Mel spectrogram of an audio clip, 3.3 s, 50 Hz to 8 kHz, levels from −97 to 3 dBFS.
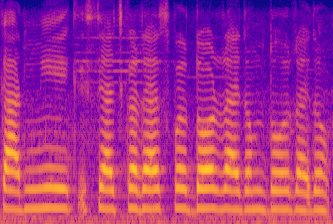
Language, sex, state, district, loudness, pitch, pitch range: Hindi, female, Bihar, Araria, -15 LUFS, 255 Hz, 245-260 Hz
